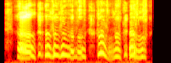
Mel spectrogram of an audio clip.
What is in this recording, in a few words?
scared, speech, French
